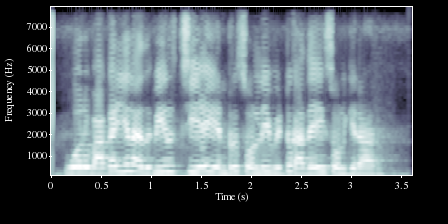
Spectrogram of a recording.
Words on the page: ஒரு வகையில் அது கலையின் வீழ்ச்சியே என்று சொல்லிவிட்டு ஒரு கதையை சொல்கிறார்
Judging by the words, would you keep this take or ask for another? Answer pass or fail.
fail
